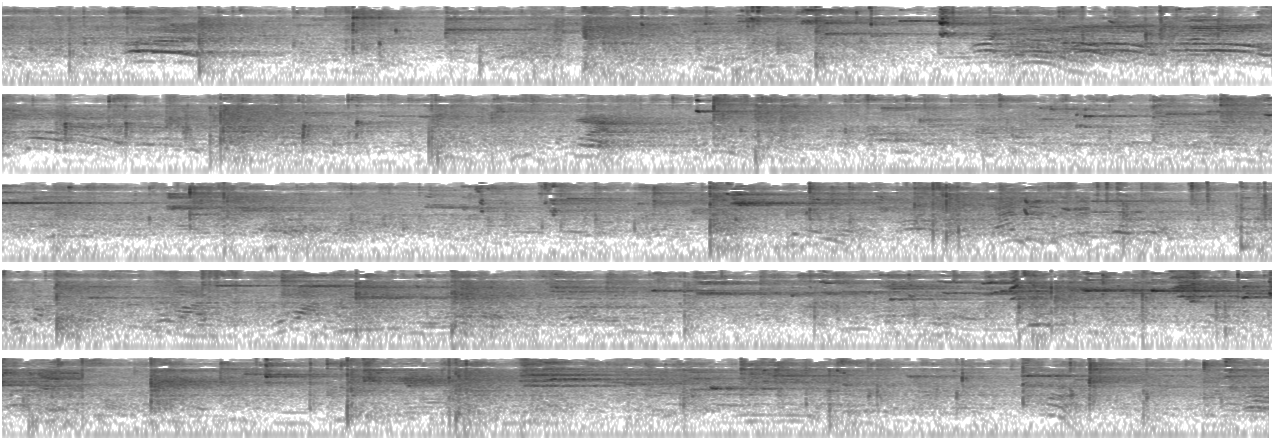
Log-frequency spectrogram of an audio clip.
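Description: Table tennis balls clicking off paddles and bouncing on tables in a run of rallies, over a hubbub of voices and a steady low hum.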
